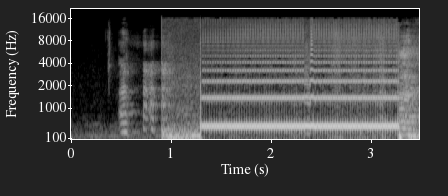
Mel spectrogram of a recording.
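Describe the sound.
A telephone rings with a steady electronic tone rich in harmonics, held loud and unbroken for about two seconds after brief talk at the start.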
